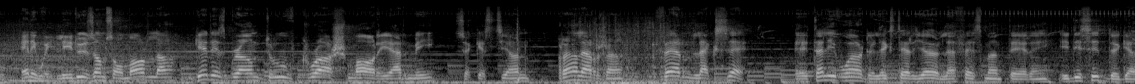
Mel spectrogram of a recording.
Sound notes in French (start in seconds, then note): none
